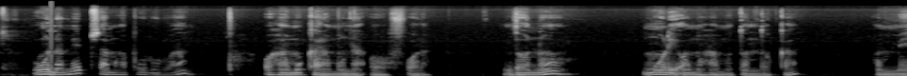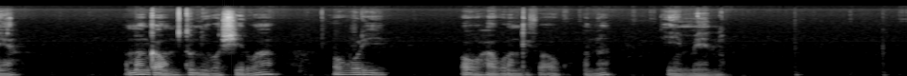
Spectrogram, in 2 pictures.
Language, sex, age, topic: Oshiwambo, male, 25-35, agriculture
